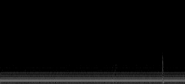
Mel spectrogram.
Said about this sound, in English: We all right? You hear me? All right. There's a hum, by the way.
